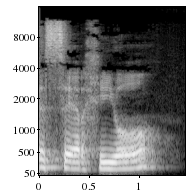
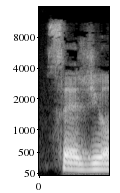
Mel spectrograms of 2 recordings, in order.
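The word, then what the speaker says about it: Sergio: جی مثل سرخیو سرجیو راموس خا خخی یعنی هر جی ای خا خونده میشه جی ای خ خونده میشه جی آی خی خونده میشه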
